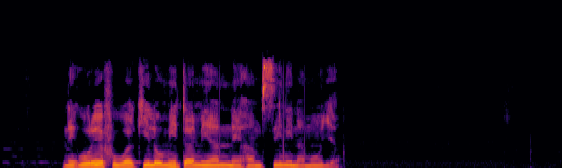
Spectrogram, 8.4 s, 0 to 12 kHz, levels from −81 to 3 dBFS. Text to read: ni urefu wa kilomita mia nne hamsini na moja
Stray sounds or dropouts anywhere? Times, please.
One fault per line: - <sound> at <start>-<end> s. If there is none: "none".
none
